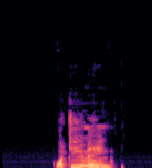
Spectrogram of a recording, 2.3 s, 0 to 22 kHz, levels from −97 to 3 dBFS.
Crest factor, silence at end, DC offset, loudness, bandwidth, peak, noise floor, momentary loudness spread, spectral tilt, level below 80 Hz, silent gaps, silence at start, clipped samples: 18 dB; 0.45 s; under 0.1%; -15 LUFS; 7.8 kHz; 0 dBFS; -80 dBFS; 9 LU; -6 dB/octave; -58 dBFS; none; 0.85 s; under 0.1%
